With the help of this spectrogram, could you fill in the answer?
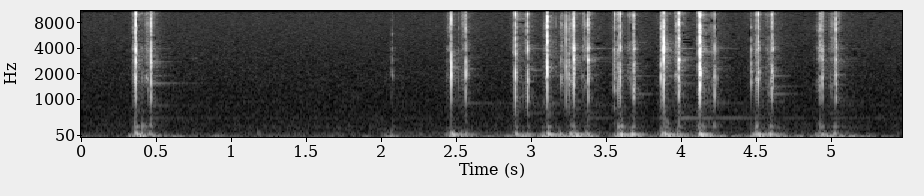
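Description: Fingertips with long nails press and tap clear plastic keycaps on Cherry MX switches with red, clear and green stems, set in the clear plastic base of a mechanical keyboard switch tester. A single sharp click is followed by a pause, then a quick, uneven run of bright plastic clacks with a soft low thump under each. Every click stops almost instantly.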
